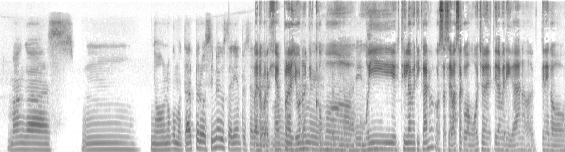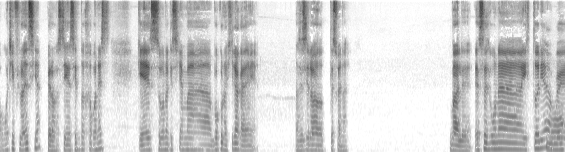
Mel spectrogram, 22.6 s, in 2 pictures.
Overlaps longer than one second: present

